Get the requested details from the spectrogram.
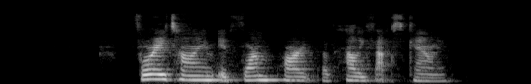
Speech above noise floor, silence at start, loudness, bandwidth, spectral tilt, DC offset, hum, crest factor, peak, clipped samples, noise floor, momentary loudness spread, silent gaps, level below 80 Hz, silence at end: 57 dB; 1.35 s; -20 LUFS; 11 kHz; -5.5 dB/octave; under 0.1%; none; 18 dB; -4 dBFS; under 0.1%; -77 dBFS; 14 LU; none; -72 dBFS; 0.85 s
